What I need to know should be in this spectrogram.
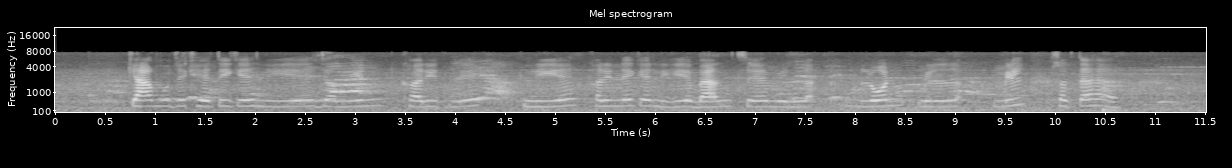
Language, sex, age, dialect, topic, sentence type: Hindi, female, 18-24, Marwari Dhudhari, agriculture, question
